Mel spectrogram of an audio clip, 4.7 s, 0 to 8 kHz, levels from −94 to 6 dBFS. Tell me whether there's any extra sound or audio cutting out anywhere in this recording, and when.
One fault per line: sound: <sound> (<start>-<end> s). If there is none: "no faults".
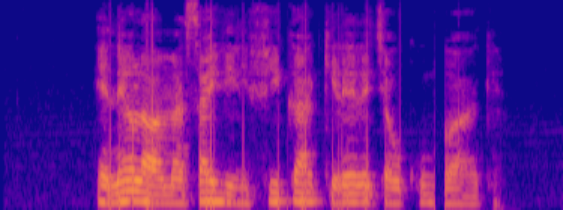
sound: dropout (3.6-3.7 s)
